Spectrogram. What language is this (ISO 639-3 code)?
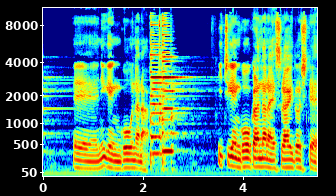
jpn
